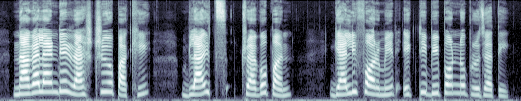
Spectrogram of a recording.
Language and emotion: Bengali, neutral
